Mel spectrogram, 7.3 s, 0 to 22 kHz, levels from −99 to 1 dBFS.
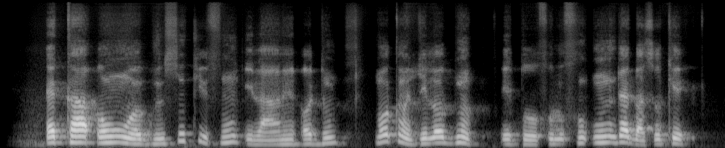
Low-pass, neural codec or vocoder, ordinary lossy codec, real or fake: none; autoencoder, 48 kHz, 32 numbers a frame, DAC-VAE, trained on Japanese speech; none; fake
